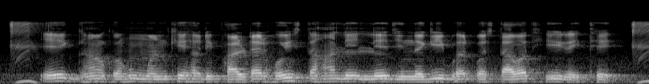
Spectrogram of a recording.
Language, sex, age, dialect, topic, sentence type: Chhattisgarhi, male, 18-24, Western/Budati/Khatahi, banking, statement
